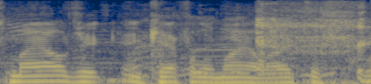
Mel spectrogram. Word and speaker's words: myalgic encephalomyelitis: I'll let you pronounce it, because... – Yeah, it's myalgic encephalomyelitis.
